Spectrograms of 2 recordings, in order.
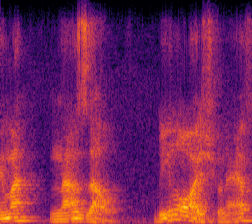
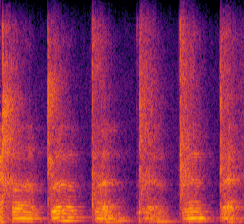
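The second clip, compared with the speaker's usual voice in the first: even, separate beats; counting syllable beats; 5 dB quieter, slower than usual. Shown as a demonstration. Teacher recalling clap-counting syllables at school, in rhythmic beats. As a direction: tap out each syllable like a clap. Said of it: "contar sílabas batendo palma".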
